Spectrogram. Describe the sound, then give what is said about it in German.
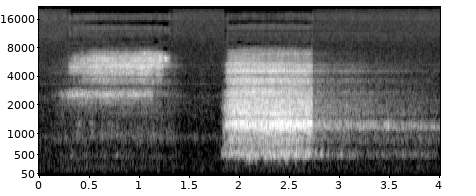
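Deep breathing during a relaxation exercise: one long, airy inhale, a short pause, then a louder, fuller exhale, heard alone and fairly quiet. “Atme einfach paar Mal tief ein und wieder aus.”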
